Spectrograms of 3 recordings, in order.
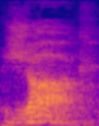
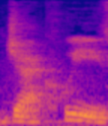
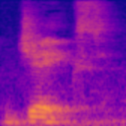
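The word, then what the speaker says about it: Jaques: spelled Jaq ues so you might think it's Jacques but it's usually pronounced jacquees or even Jakes so what happens Orlando it's being terribly mistreated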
